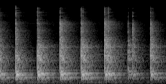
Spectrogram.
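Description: Small hammer tapping a Woodruff key into a pulley on a 1966 Wheel Horse 1056 garden tractor, eight sharp metallic taps in a steady quick rhythm, close and loud with no speech.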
